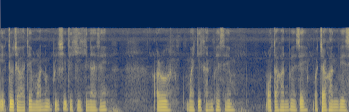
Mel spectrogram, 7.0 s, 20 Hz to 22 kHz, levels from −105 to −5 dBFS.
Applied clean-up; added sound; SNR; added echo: none; none; none; none.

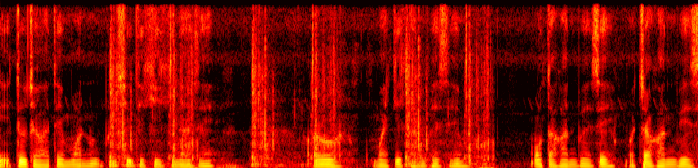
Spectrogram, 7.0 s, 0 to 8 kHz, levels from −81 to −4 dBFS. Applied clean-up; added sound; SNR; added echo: none; Walk, footsteps; 6 dB; none.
